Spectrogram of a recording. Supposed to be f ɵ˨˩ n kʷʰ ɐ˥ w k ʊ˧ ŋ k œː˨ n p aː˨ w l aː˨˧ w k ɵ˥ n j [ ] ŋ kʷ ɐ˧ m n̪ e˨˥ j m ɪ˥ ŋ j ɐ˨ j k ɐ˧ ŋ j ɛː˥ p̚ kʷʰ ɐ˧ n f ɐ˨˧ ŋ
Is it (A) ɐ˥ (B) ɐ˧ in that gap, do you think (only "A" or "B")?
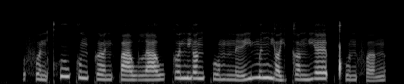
A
